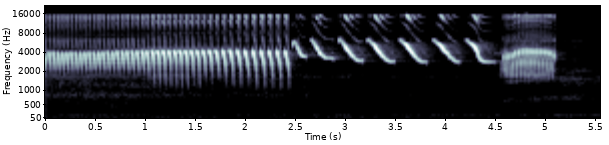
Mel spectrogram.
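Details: Spanish timbrado canary singing a training song for canaries: a rapid rolling trill of short bright notes, then slower slurred whistles, ending in a harsh buzzy burst.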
